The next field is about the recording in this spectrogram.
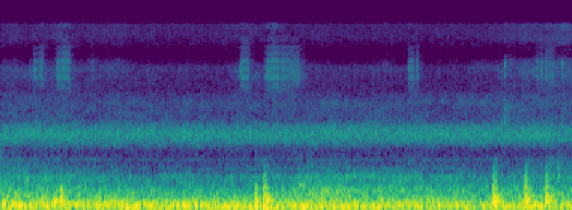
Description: If you hear this popping sound as you drive over rough roads in your Lincoln MkT, you've got worn out sway bar linkage.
